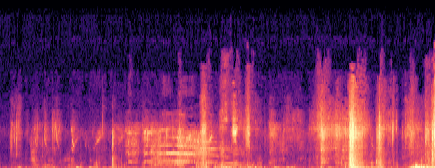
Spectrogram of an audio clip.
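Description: Rooster crowing mixed with bird calls, a drawn-out crow in the middle followed by sharper bursts of clucking and calling, fairly close and loud at moments.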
